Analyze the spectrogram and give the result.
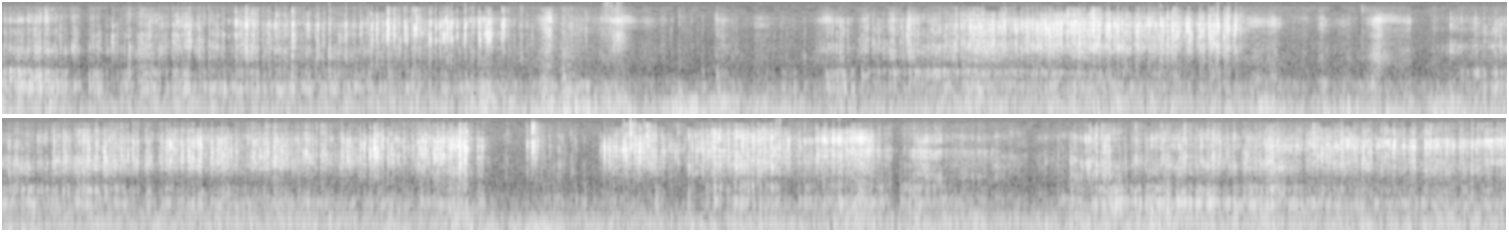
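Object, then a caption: Silicone bristle scrubber. A red silicone bristle scrubber is bent and squeezed with the fingers and thumbs. It gives a quiet, bright, crackling crunch like tearing or crinkling, continuous with brief pauses between squeezes.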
